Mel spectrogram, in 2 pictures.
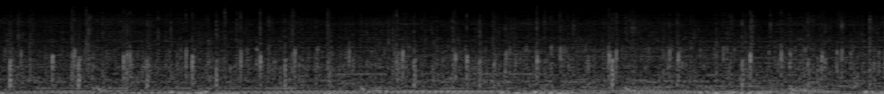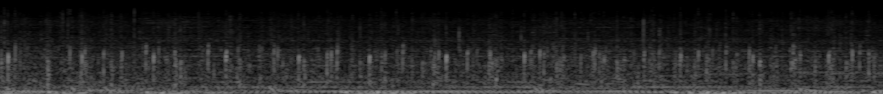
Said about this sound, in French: Je ne vous ai pas entendu, bien sûr qu'on applaudit Catherine et Michel, mais on applaudit aussi toute l'équipe, parce que c'est une équipe soudée qui a permis qu'on vive des grands, grands moments. Un maximum d'applaudissements, s'il vous plaît.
